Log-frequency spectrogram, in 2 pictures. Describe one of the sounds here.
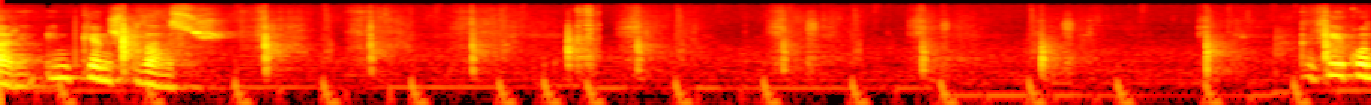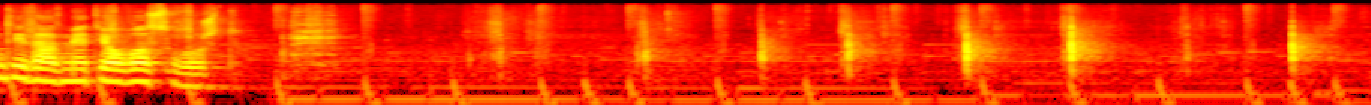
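A knife chops on a plastic cutting board with quick, sharp knocks.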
